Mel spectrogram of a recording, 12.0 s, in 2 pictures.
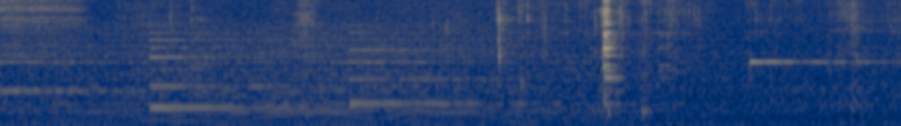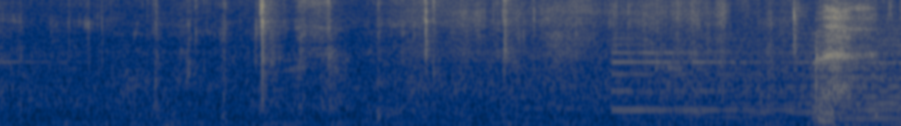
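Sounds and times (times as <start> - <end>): person chewing: 3.3 - 11.4.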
